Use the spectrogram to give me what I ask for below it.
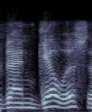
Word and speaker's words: Vangelis: NASA's Vangelis, that's how you're supposed to pronounce that, according to Kinthea, and she's an expert on art and music, and I will follow her lead.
